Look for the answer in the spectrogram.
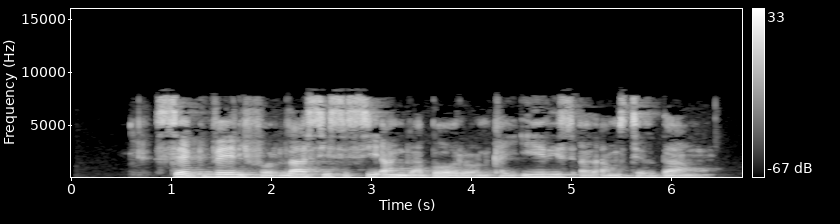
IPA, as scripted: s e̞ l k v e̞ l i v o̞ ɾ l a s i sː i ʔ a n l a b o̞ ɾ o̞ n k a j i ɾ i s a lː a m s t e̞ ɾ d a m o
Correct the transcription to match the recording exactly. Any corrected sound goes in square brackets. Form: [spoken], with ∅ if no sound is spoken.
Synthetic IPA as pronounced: s e̞ [∅] k v e̞ l i [f] o̞ ɾ l a s i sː i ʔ a n l a b o̞ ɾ o̞ n k a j i ɾ i s a [l] a m s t e̞ ɾ d a m o

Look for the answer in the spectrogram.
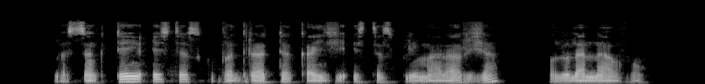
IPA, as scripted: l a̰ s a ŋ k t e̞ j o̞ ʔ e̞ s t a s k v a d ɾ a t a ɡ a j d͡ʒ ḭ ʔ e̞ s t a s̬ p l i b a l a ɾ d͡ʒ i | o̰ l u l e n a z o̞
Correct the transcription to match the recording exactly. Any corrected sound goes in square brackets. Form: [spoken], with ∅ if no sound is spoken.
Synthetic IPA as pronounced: l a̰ s a ŋ k t e̞ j o̞ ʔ e̞ s t a s k v a d ɾ a t a [k] a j d͡ʒ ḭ ʔ e̞ s t a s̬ p l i [m] a l a ɾ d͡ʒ [a] | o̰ l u l [a] n a [v] o̞

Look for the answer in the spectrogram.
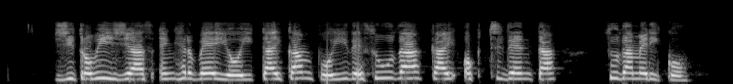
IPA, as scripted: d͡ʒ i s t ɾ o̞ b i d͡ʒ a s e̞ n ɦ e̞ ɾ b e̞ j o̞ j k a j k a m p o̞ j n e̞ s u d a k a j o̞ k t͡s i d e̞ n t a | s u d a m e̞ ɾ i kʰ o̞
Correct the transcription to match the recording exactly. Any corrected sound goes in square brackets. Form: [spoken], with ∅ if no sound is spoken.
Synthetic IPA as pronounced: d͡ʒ i [∅] t ɾ o̞ [v] i d͡ʒ a s e̞ n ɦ e̞ ɾ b e̞ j o̞ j k a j k a m p o̞ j [d] e̞ s u d a k a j o̞ k t͡s i d e̞ n t a | s u d a m e̞ ɾ i [k] o̞

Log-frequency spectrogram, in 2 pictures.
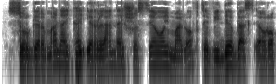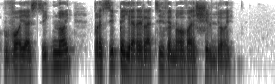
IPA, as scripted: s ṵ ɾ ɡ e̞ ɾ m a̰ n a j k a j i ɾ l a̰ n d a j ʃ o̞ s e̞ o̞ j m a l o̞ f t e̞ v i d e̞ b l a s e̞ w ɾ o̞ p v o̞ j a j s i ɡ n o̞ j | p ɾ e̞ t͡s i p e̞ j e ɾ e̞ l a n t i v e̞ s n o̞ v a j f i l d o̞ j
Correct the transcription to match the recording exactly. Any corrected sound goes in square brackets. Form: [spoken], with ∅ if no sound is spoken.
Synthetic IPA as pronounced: s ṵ ɾ ɡ e̞ ɾ m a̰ n a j k a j i ɾ l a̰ n d a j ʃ o̞ s e̞ o̞ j m a l o̞ f t e̞ v i d e̞ b l a s e̞ w ɾ o̞ p v o̞ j a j s i ɡ n o̞ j | p ɾ e̞ t͡s i p e̞ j e ɾ e̞ l a [∅] t i v e̞ [∅] n o̞ v a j [ʃ] i l d o̞ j

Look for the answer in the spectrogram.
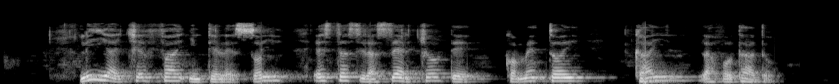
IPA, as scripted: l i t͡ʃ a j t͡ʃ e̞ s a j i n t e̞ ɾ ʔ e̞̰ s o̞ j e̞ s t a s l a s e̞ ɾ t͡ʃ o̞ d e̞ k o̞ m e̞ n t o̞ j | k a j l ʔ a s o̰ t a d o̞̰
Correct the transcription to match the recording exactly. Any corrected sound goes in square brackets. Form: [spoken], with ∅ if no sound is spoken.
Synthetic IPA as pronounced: l i [∅] a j t͡ʃ e̞ [f] a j i n t e̞ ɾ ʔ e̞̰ s o̞ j e̞ s t a s l a s e̞ ɾ t͡ʃ o̞ d e̞ k o̞ m e̞ n t o̞ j | k a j l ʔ a [f] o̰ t a d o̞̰

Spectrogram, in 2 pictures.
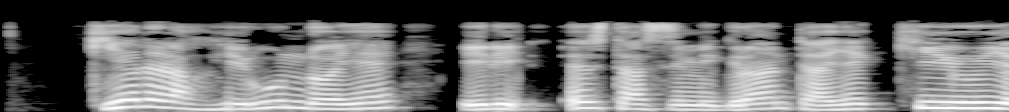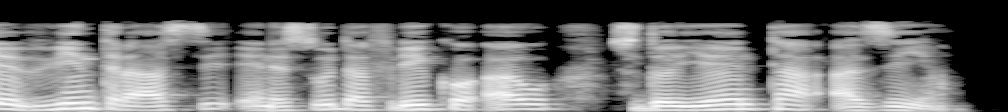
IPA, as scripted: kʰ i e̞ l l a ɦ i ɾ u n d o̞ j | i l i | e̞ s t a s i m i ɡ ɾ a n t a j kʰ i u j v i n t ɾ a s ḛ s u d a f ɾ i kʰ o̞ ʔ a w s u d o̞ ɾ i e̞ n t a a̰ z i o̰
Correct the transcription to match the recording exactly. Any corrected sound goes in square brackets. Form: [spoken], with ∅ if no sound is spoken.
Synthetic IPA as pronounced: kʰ i e̞ l l a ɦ i ɾ u n d o̞ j | i l i | e̞ s t a s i m i ɡ ɾ a n t a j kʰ i u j v i n t ɾ a s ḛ s u d a f ɾ i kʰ o̞ ʔ a w s u d o̞ ɾ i e̞ n t a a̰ z i o̰

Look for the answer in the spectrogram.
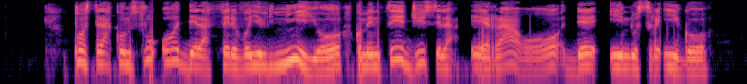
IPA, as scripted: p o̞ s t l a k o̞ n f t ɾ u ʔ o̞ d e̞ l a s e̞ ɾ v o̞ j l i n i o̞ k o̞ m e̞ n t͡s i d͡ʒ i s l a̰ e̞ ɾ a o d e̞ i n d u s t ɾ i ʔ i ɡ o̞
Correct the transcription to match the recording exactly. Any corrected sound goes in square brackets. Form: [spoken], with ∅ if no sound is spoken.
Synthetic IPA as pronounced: p o̞ s t l a k o̞ n [s] t ɾ u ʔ o̞ d e̞ l a [f] e̞ ɾ v o̞ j l i n i o̞ k o̞ m e̞ n t͡s i d͡ʒ i s l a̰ e̞ ɾ a o d e̞ i n d u s t ɾ i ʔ i ɡ o̞

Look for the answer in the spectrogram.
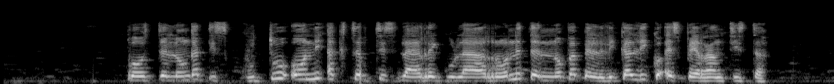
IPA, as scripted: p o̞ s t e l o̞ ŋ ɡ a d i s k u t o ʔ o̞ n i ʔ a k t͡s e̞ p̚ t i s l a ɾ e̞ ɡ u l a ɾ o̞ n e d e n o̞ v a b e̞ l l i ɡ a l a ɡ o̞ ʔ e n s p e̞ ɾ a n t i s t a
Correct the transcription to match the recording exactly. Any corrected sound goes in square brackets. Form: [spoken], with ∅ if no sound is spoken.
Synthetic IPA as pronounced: p o̞ s t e l o̞ ŋ ɡ a d i s k u t o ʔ o̞ n i ʔ a k t͡s e̞ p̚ t i s l a ɾ e̞ ɡ u l a ɾ o̞ n e d e n o̞ v a b e̞ l l i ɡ a l [i] ɡ o̞ ʔ e [∅] s p e̞ ɾ a n t i s t a

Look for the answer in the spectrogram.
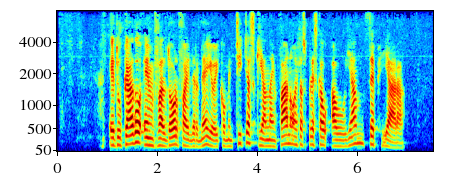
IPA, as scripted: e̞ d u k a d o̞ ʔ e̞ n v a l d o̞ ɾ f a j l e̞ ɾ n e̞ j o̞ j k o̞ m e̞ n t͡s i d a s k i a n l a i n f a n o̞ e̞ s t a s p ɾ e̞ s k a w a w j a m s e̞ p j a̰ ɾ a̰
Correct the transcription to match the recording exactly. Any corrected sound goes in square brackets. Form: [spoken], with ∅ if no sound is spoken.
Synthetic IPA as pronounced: e̞ d u k a d o̞ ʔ e̞ n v a l d o̞ ɾ f a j l e̞ ɾ n e̞ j o̞ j k o̞ m e̞ n t͡s i [d͡ʒ] a s k i a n l a i n f a n o̞ e̞ s t a s p ɾ e̞ s k a w a w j a m s e̞ p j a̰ ɾ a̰

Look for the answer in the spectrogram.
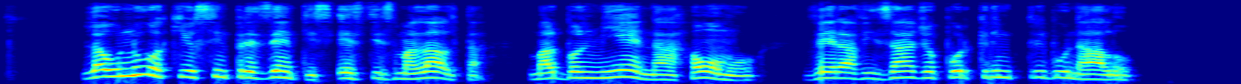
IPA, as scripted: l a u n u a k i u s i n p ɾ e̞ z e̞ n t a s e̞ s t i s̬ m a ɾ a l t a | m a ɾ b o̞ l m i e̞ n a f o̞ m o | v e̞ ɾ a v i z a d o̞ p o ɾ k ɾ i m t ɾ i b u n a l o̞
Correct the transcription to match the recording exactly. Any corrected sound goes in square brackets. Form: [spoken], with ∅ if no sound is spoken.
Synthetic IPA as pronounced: l a u n u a k i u s i n p ɾ e̞ z e̞ n t [i] s e̞ s t i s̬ m a [l] a l t a | m a [l] b o̞ l m i e̞ n a [h] o̞ m o | v e̞ ɾ a v i z a [d͡ʒ] o̞ p o ɾ k ɾ i m t ɾ i b u n a l o̞

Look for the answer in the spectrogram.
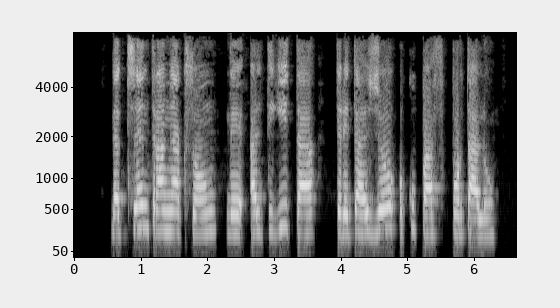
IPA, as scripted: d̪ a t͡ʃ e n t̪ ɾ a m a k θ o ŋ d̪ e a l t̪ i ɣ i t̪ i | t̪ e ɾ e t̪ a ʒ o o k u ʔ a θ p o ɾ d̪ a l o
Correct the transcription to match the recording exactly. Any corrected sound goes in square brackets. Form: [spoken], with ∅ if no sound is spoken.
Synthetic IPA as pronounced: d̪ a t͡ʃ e n t̪ ɾ a [ŋ] a k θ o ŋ d̪ e a l t̪ i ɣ i t̪ [a] | t̪ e ɾ e t̪ a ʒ o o k u [p] a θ p o ɾ [t̪] a l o

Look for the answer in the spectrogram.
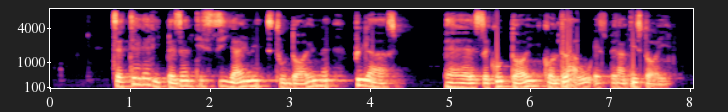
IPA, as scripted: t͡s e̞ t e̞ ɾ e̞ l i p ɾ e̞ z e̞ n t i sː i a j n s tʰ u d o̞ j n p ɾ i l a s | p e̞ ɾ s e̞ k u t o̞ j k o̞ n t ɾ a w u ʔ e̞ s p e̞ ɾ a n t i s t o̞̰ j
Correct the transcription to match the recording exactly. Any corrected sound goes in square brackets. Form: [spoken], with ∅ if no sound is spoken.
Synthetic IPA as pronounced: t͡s e̞ t e̞ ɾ e̞ l i p ɾ e̞ z e̞ n t i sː i a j n s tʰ u d o̞ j n p ɾ i l a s | p e̞ ɾ s e̞ k u t o̞ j k o̞ n t ɾ a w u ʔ e̞ s p e̞ ɾ a n t i s t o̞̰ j

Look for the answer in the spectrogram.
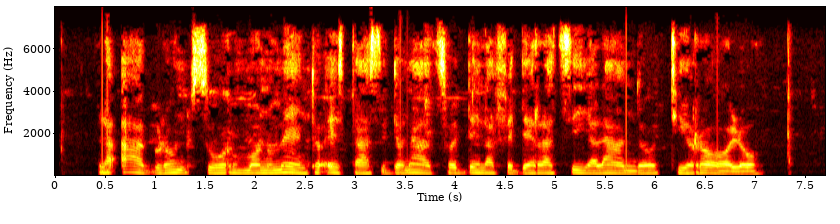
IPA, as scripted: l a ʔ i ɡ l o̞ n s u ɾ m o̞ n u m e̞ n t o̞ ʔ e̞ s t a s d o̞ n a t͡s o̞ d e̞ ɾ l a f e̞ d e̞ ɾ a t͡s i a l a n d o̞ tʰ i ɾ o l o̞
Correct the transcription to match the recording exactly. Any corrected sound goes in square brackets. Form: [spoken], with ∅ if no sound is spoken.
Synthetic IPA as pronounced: l a ʔ [a] ɡ l o̞ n s u ɾ m o̞ n u m e̞ n t o̞ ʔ e̞ s t a s d o̞ n a t͡s o̞ d e̞ [∅] l a f e̞ d e̞ ɾ a t͡s i a l a n d o̞ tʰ i ɾ o l o̞

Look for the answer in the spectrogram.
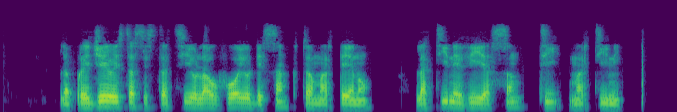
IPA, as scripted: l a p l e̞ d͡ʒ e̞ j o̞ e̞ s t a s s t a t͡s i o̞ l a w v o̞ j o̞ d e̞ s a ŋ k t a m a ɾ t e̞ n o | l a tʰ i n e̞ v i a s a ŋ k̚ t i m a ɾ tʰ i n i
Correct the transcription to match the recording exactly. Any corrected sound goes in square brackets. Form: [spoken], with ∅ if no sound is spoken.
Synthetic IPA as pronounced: l a p [ɾ] e̞ d͡ʒ e̞ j o̞ e̞ s t a s s t a t͡s i o̞ l a w v o̞ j o̞ d e̞ s a ŋ k t a m a ɾ t e̞ n o | l a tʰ i n e̞ v i a s a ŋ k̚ t i m a ɾ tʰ i n i

